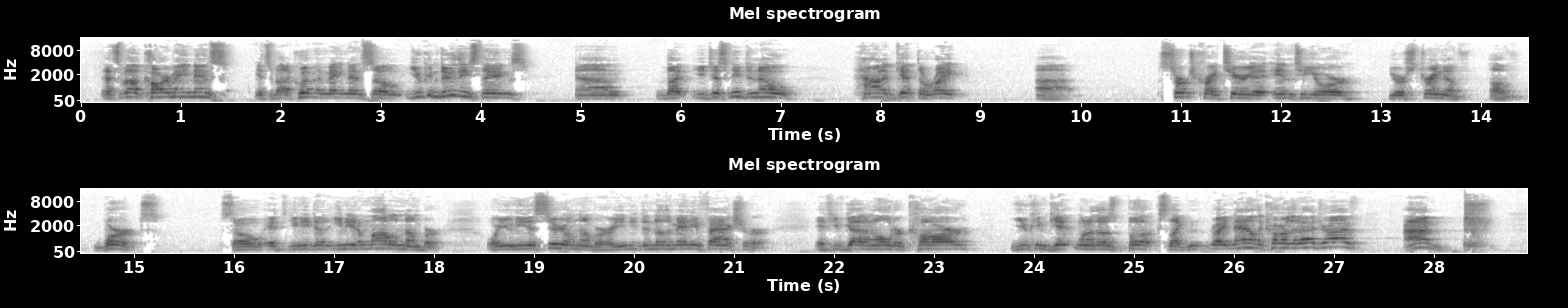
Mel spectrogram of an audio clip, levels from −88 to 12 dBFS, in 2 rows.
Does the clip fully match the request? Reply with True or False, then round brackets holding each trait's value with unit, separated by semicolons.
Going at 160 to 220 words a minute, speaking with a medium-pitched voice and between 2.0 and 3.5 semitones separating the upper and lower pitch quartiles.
False (170 wpm; 175 Hz; 4.2 semitones)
